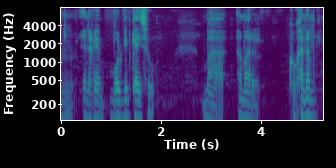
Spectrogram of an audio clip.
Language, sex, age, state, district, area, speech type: Assamese, male, 60+, Assam, Udalguri, urban, spontaneous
